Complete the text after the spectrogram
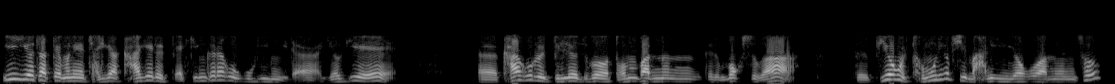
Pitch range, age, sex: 140-190 Hz, 50-69, male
